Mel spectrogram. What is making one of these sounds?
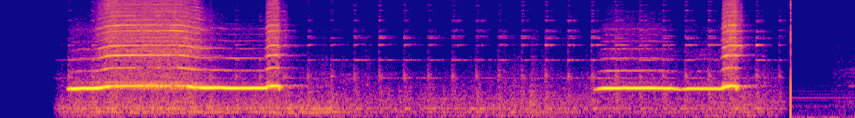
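A small steam engine chuffs in a quick, steady rhythm.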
